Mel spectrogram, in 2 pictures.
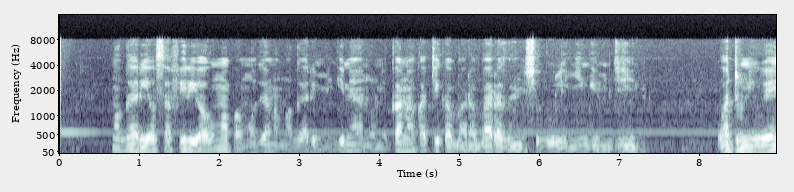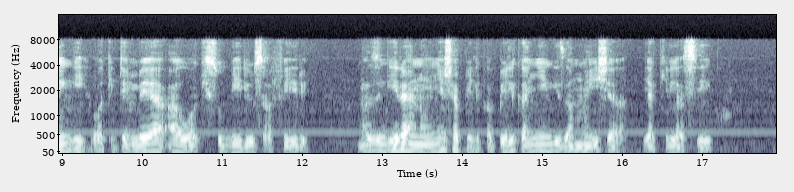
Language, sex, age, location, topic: Swahili, male, 18-24, Nairobi, government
